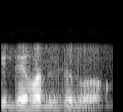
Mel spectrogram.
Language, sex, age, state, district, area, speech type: Assamese, male, 30-45, Assam, Majuli, urban, conversation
